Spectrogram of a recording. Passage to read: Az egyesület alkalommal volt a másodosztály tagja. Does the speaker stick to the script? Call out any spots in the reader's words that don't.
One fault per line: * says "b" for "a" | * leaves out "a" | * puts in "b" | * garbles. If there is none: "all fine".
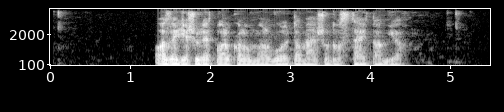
all fine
